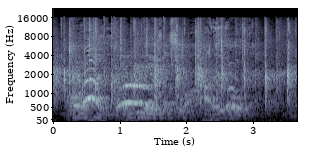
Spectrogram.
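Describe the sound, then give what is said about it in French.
A church audience cheers and applauds, with raised shouting voices rising and falling over scattered clapping, the sound swelling and easing in waves before thinning toward the end. “Est-ce qu'on peut acclamer le Tout-Puissant?”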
